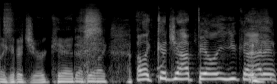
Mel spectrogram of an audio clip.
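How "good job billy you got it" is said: mock very high, loud, extra-nice encouraging voice. A former youth baseball coach retelling how he cheered on other kids, imitating his nice coach voice. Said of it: "Like my voice, I'm like, why am I talking like that?".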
